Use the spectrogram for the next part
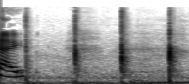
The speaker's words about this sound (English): He goes, okay, ready? There's a clap.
